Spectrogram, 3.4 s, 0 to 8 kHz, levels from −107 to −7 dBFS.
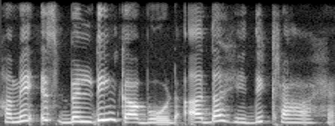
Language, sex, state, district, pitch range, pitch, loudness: Hindi, female, Himachal Pradesh, Shimla, 235-300 Hz, 265 Hz, -15 LUFS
